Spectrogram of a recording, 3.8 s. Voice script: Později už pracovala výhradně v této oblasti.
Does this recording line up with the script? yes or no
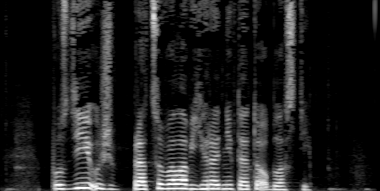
yes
